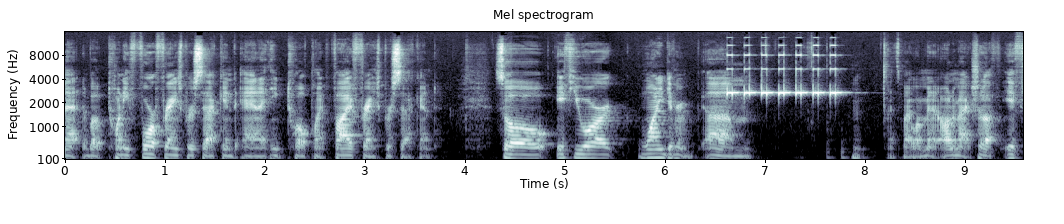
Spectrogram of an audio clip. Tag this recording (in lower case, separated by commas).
speech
